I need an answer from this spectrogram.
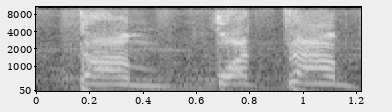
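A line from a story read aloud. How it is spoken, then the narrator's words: Shouting. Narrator (Russian): кричал Картер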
